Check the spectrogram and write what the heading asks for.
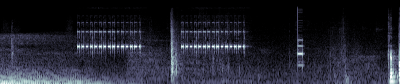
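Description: Mobile phone ringing twice, each ring a fast electronic trill about a second long, as background music fades out; a short electronic beep follows about a second later as the call is answered.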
